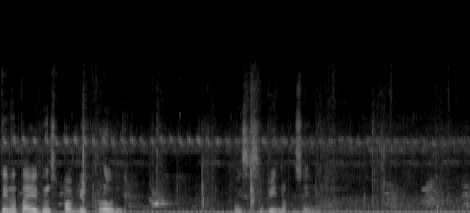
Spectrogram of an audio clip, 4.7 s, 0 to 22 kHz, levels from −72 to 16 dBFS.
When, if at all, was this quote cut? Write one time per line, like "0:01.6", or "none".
none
